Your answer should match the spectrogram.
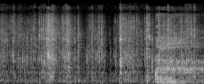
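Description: A wrapper crinkles as a Panera brownie is opened: a couple of seconds of irregular crackling rustles with a few sharper crinkles, heard alone without talk.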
